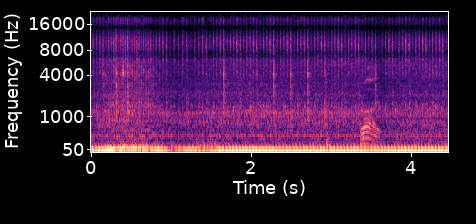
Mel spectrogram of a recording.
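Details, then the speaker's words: Mercedes T1 van OM602.940 diesel, just after engine rebuild with reworked head, idling in neutral: steady idle with a quick metallic rattle about four a second over the knock; rattle still present after rebuild, engine also smoky. "do the clutch feels good still got the rattle I knew it would would still be there"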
